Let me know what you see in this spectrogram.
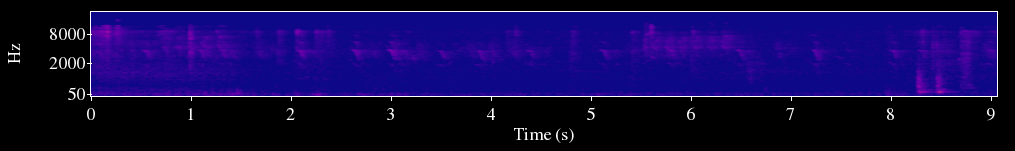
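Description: A bird chirping over and over, short falling chirps a couple of times a second. Near the end a louder knock as a glass bottle is set down on a wooden table.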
